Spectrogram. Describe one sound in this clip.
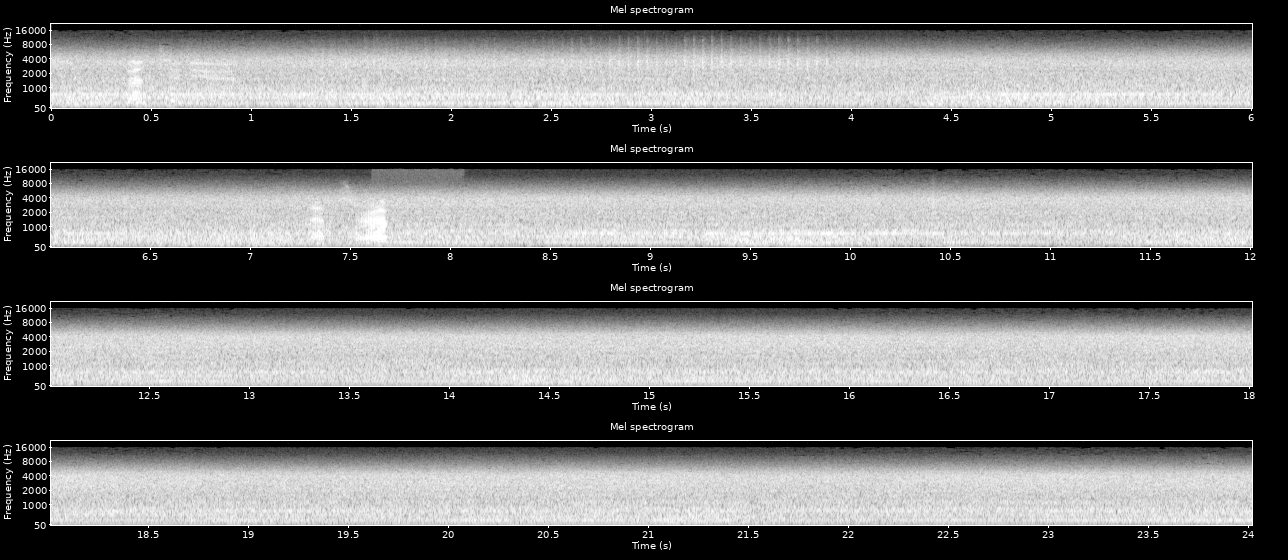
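Wind rushes loudly past the plane.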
